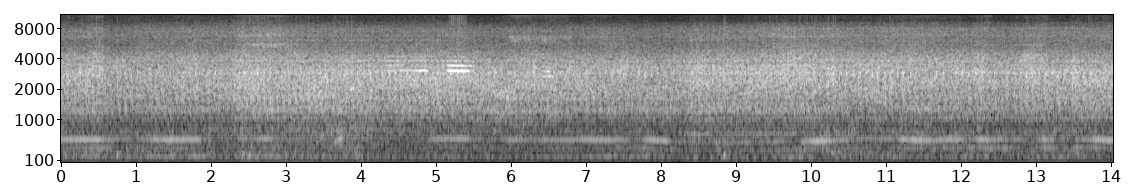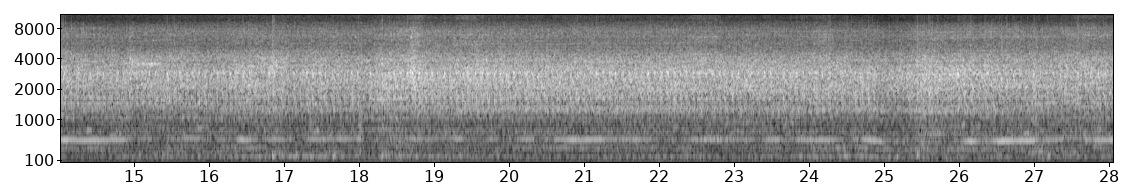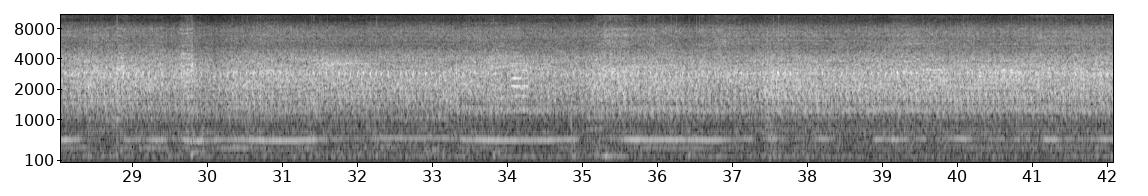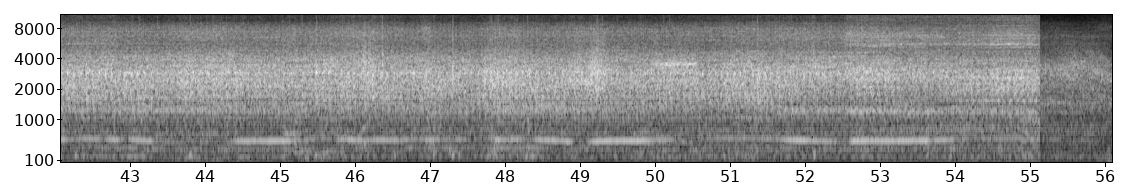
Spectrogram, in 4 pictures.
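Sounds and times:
excavator diesel engine running: 0:00.0 - 0:56.0
wavering whine: 0:00.0 - 0:56.0.

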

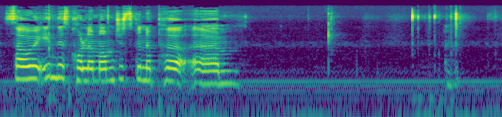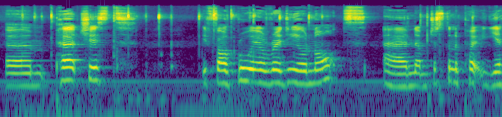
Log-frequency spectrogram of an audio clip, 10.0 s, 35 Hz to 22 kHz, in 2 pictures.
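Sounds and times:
computer keyboard keystrokes: 0:04.1 - 0:08.4, 0:09.2 - 0:09.7.

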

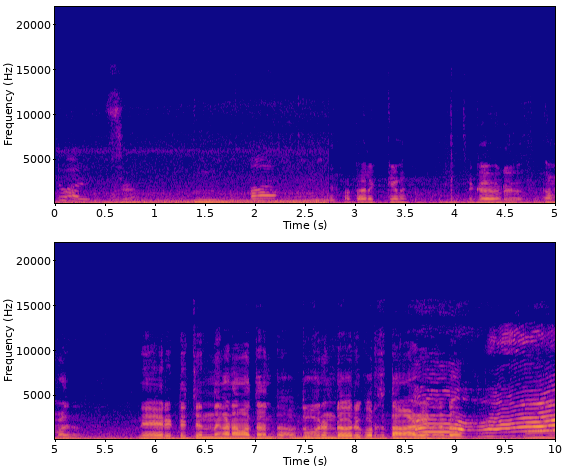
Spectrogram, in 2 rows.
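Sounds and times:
vehicle rumble: 0:00.0 - 0:10.0.

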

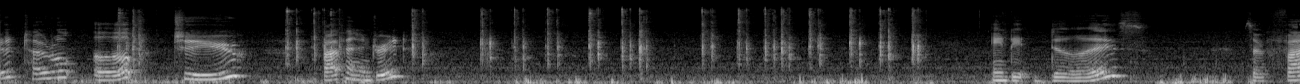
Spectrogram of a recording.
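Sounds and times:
calculator keys clicking: 0:02.8 - 0:03.3, 0:04.1 - 0:09.3.

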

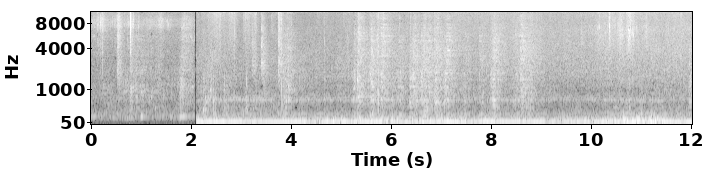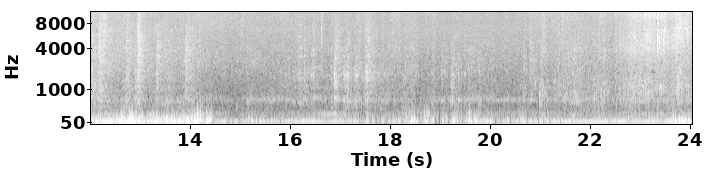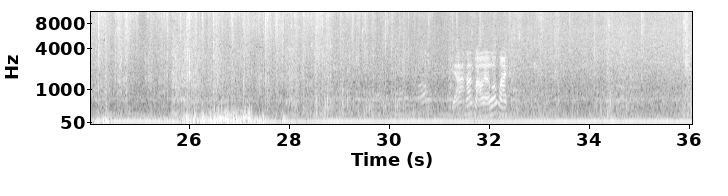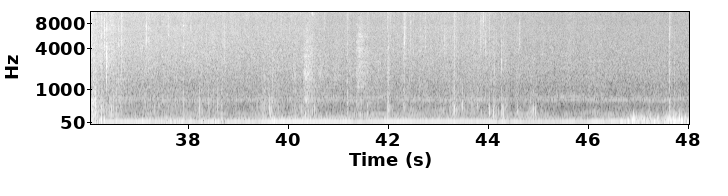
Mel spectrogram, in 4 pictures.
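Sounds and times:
low rumble: 0:02.1 - 0:48.0
rustling and knocking of net and bags: 0:20.9 - 0:45.1.

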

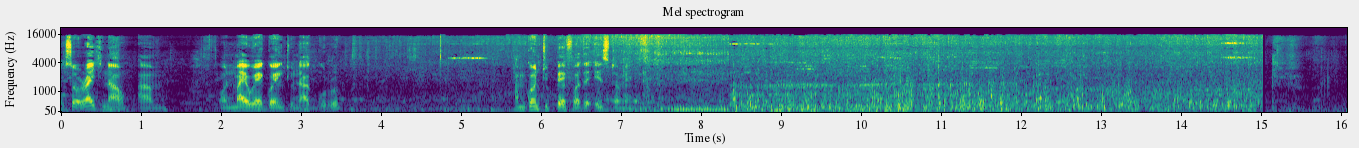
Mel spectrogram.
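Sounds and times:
traffic: 0:03.4 - 0:16.0
motorcycle engine running: 0:07.2 - 0:15.0.

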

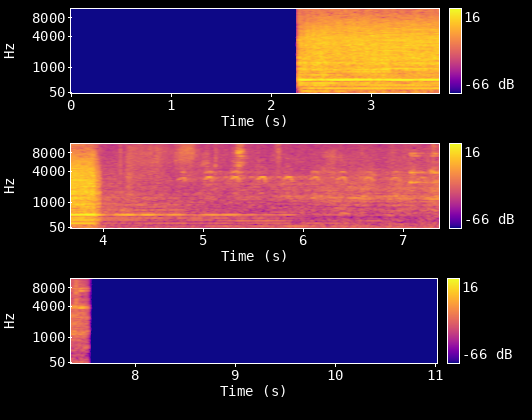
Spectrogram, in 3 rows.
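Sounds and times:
ship's horn blast: 0:02.3 - 0:06.7.

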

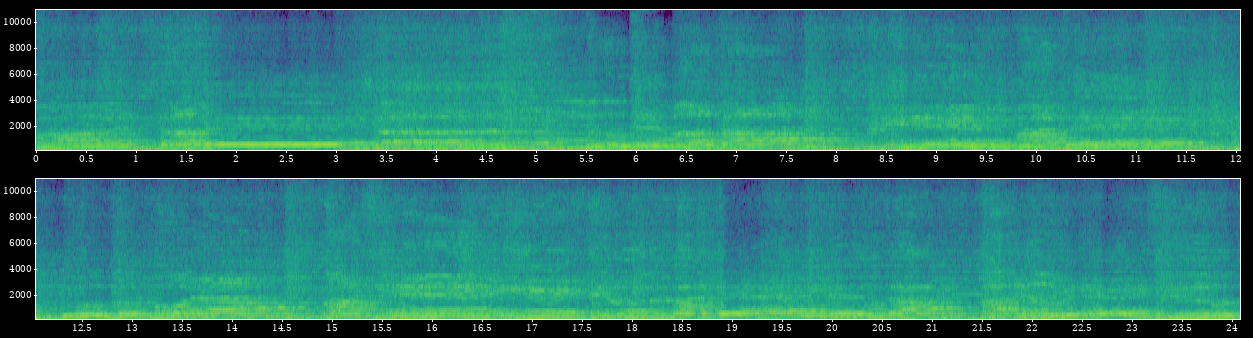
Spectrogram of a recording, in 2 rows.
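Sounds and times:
band with guitars piano and drums: 0:00.0 - 0:24.0
many voices singing along: 0:00.0 - 0:24.0
woman singing lead: 0:00.0 - 0:24.0.

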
